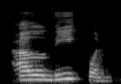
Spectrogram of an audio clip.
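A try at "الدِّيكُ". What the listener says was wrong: Nah, di sini al kemudian huruf ini huruf samsiyah ya. Maka alnya tidak dibaca dan di akhir hilang tanwin. Adiko. Ini mungkin di kata adiku tadi ya. Ibu jadi dal, huruf dal itu termasuk huruf syamsiyah. Sehingga ketika ada al di depannya, maka al tidak dibaca. Ya, ini menjadi adiku.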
